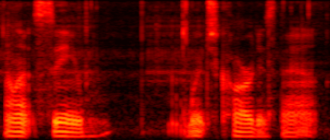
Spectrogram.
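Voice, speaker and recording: A person giving a relaxed, musing ASMR commentary as a tarot reviewer, talking in an unhurried, unscripted way. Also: deep voice, gravelly, a little hiss or hum. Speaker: tarot reviewer in a roleplay as emporium owner.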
